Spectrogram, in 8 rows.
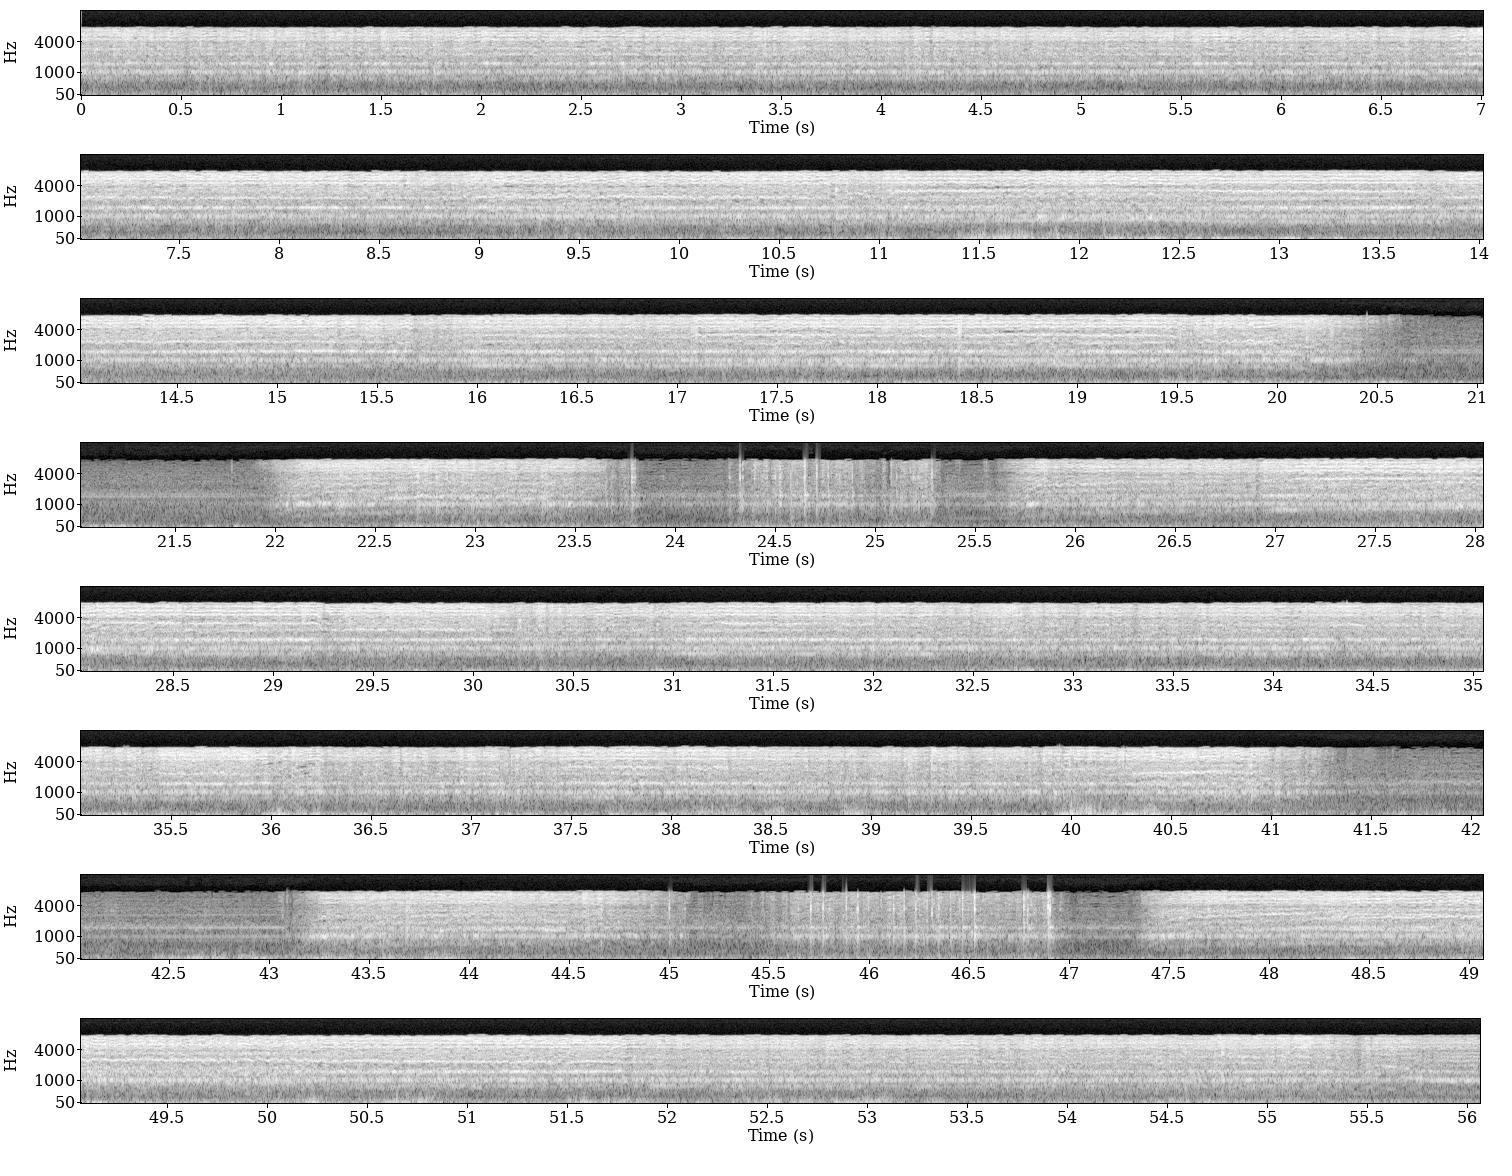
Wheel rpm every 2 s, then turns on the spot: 200, 200, 200, 200, 200, 190, 200, 200, 200, 190, 50, 100, 40, 180, 200, 200, 200, 200, 200, 200, 110, 40, 100, 60, 180, 190, 200, 190.
none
